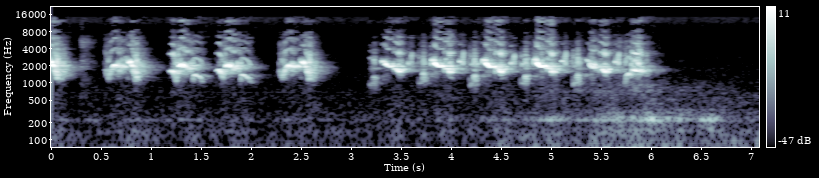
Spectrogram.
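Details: Canary singing in the nightingale-like Slavujar style, recorded in 2024: bursts of rapid trilled, warbling notes repeated about twice a second, a pause near the third second, then denser chattering phrases with a faint low hum beneath.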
